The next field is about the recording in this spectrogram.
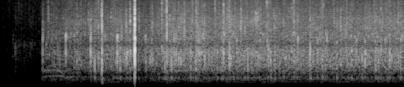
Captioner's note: audience applauds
